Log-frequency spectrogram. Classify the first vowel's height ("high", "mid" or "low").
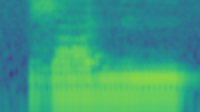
low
